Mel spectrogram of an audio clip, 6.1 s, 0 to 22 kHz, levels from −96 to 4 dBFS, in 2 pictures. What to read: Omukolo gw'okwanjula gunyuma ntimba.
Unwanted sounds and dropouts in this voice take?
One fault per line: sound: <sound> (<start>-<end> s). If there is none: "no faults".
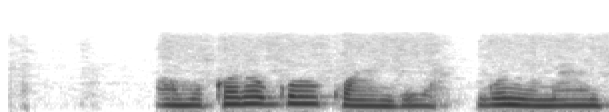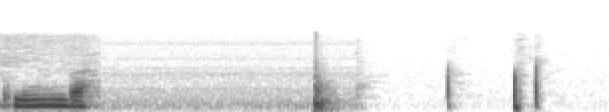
sound: thud (4.6-4.8 s)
